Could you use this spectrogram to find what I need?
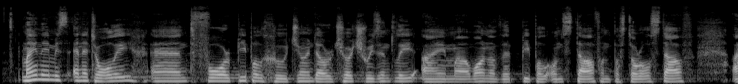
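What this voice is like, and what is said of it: Slight Ukrainian accent. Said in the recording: “I'm a Ukrainian fellow. You can hear a little bit of accent in my perfect English.”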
